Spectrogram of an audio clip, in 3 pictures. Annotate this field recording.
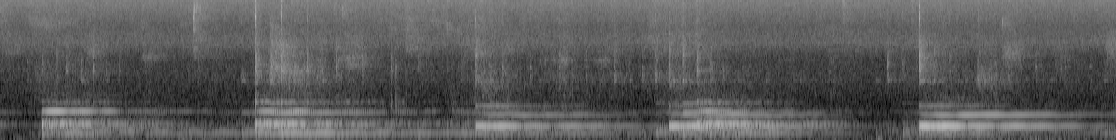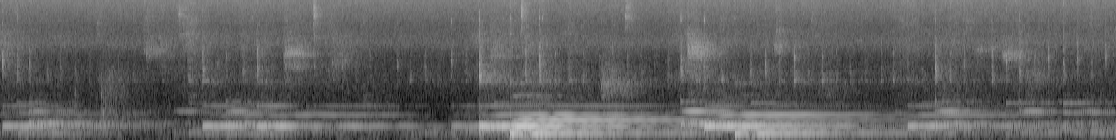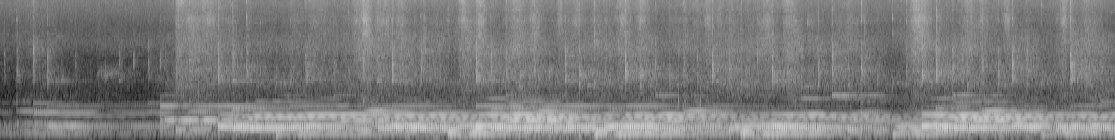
The cave is rarely available for visitors as rare species of animals are living there. Binaural recording using Soundman OKM II Classic microphones, OKM preamp and Sony DAT recorder.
